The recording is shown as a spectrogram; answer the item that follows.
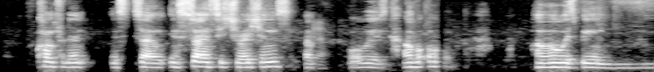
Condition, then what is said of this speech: Stuttering. And because I've been doing that for years, it's helped my stutter in most situations tremendously.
